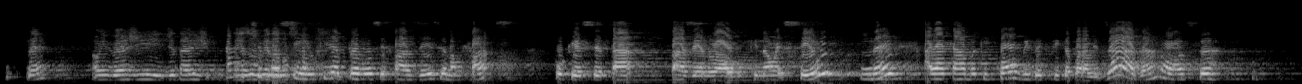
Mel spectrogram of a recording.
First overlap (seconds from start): 2.3 s

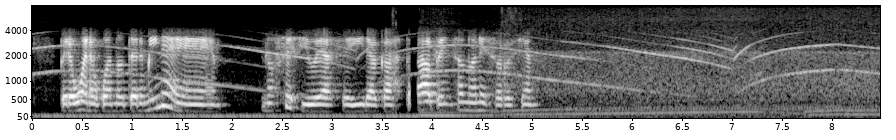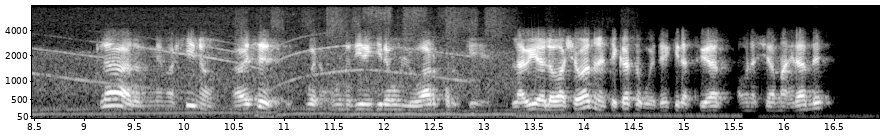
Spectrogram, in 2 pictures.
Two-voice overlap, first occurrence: none

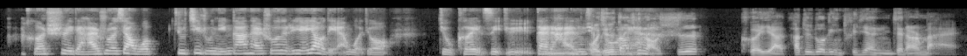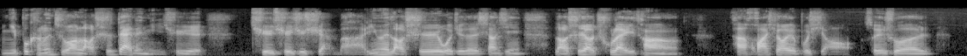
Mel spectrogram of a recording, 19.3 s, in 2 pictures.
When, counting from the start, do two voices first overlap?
5.4 s

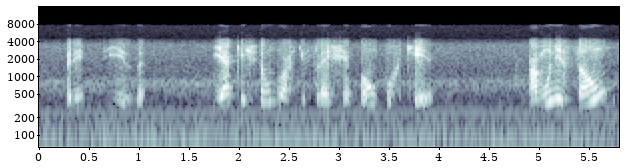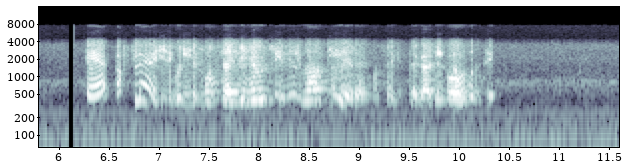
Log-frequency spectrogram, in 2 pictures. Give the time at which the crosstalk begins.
7.0 s

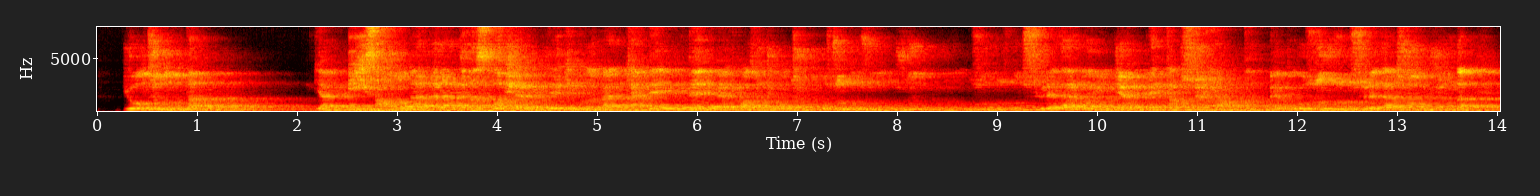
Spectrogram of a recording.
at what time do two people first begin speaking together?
none

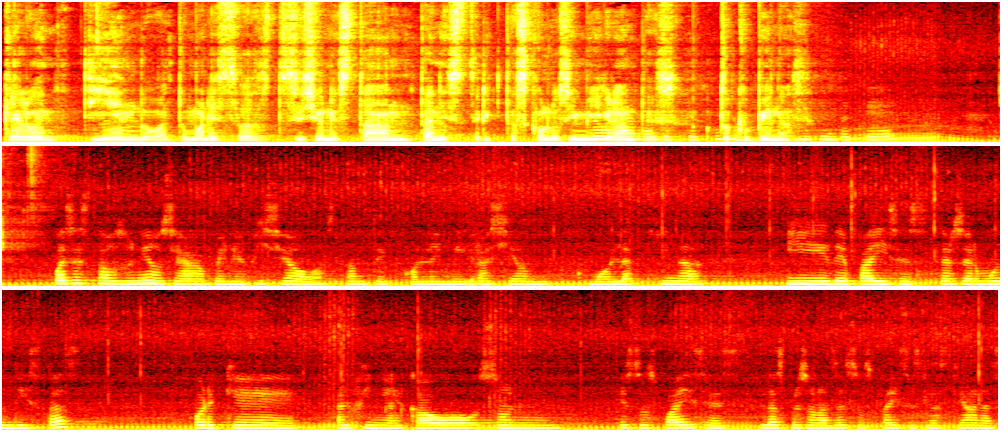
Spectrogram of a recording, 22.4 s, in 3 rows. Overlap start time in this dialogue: 4.3 s

